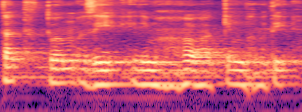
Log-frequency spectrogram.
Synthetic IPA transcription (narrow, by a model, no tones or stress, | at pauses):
t̪ɐt̪ːʋɐmɐziːɾimɐɦaɦɐʋaːkjɐmbʱɐʋɐt̪i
